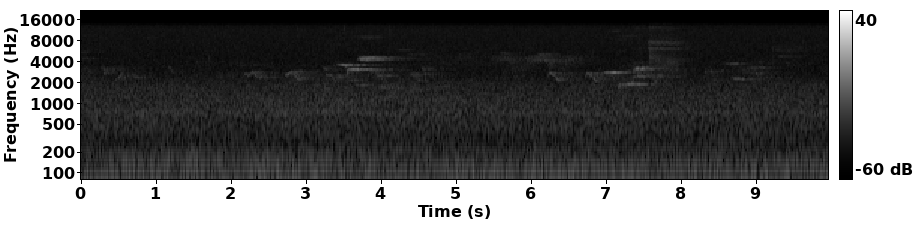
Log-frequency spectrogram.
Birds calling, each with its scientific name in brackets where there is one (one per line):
Wood Thrush (Hylocichla mustelina)
American Robin (Turdus migratorius)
